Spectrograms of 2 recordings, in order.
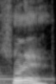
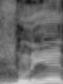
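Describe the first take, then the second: First: The word ends with a plain 'eh' sound. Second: The word ends with a 'yeh' sound. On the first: The speaker calls it right. "सुने शुद्ध बाणी" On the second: The speaker calls it wrong. "सुनिए नहीं है"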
